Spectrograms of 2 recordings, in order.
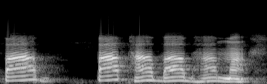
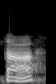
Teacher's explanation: पा फा बा भा मा ये तीनों ओष्ठ वर्ण है, जबकि ता दंत वर्ण है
